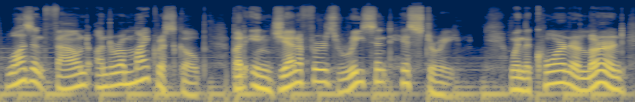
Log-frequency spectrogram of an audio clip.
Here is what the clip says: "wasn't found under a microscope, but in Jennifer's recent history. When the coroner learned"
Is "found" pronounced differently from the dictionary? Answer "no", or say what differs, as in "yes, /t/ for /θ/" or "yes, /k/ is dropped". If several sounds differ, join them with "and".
no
